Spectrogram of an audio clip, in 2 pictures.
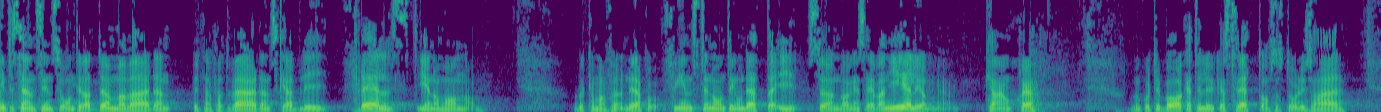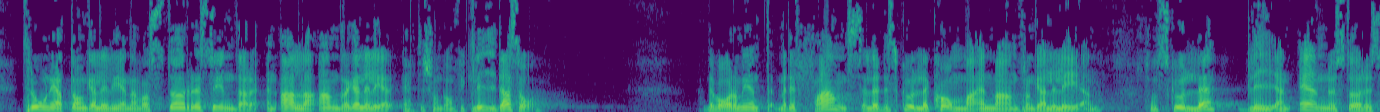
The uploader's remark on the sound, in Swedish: Inspelad i Roseniuskyrkan.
